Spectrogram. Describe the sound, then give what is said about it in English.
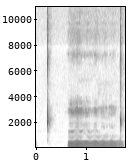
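Two crisp finger snaps about a second and a half apart, made to accompany a song sung live, with a steady, slightly wavering low sung note held between them. “So I just snap my fingers like this.”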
